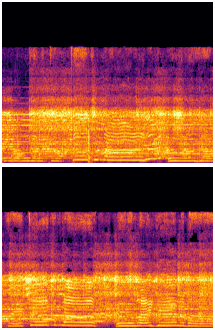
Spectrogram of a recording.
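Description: Music: an electronic-sounding singing voice carries a melody of short, steady held notes that step between a few pitches with quick slides between them.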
